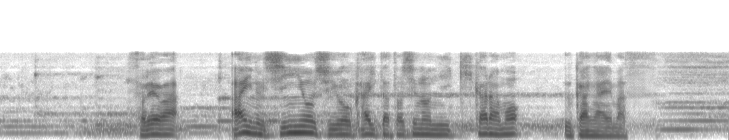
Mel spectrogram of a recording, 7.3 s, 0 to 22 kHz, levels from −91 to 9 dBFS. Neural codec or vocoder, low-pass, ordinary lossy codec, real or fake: codec, 24 kHz, 3.1 kbps, DualCodec; 5.4 kHz; none; fake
